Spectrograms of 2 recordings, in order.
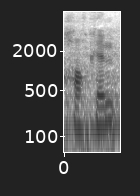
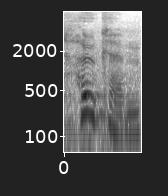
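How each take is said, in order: First: The first syllable sounds like 'hock'. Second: The first syllable sounds like 'hoke'. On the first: The speaker calls it wrong. "I keep pronouncing it as Hockham. It's not Hockham" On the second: The speaker calls it right. "it's Hokum"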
